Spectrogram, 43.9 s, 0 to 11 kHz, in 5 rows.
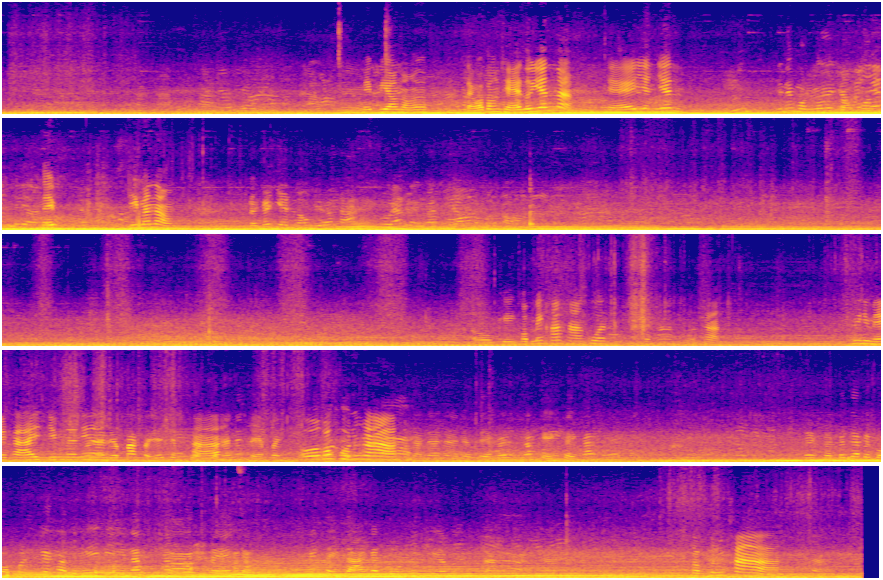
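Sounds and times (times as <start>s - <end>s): street noise: 0.0s - 43.8s
people talking: 1.2s - 10.6s, 11.3s - 14.4s, 22.2s - 24.9s, 26.0s - 32.6s, 33.6s - 40.9s, 42.0s - 43.8s
vehicle engine running: 8.2s - 43.8s.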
